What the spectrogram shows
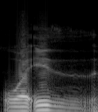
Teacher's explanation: Maka yang pertama adalah kita mengetahui tempat keluar daripada huruf zal itu. Zal tempat keluarnya adalah dari ujung lidah kita menempel dengan gigi seri atas. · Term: huruf dalal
